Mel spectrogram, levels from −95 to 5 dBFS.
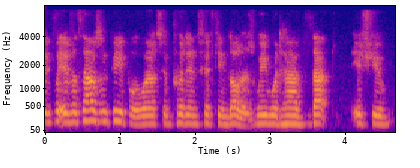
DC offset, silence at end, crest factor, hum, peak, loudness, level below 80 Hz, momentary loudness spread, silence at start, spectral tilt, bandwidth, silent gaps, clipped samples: under 0.1%; 0.1 s; 18 dB; none; -4 dBFS; -23 LUFS; -74 dBFS; 10 LU; 0 s; -6.5 dB/octave; 7.6 kHz; none; under 0.1%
